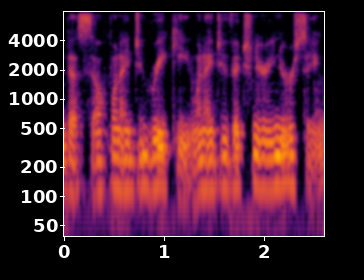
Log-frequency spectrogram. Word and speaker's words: Reiki: Reiki, and the best way to remember how to say it is rays of sun. Okay. Everybody feels amazing when they have rays of sun on their body. – Yes. – So it's Reiki.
